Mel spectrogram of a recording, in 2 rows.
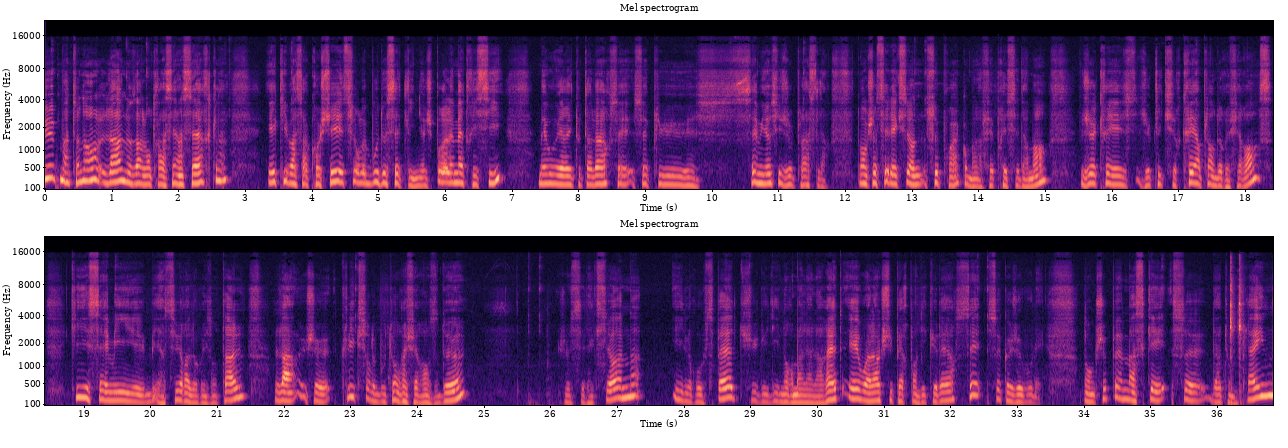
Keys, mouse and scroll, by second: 2.7 click, 10.2-11.4 drag, 13.0 click, 17.1 click, 19.3 click, 22.9 click, 25.6 click, 28.6 click, 32.3 click, 34.9 click.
